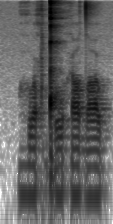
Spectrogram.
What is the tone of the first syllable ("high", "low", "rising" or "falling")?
low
